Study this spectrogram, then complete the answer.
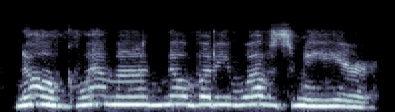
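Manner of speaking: put-on a child's voice, sad and small; little grandson. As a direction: play the hurt grandson pleading to his grandma. Grandmother voicing the crying grandson.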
